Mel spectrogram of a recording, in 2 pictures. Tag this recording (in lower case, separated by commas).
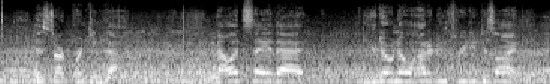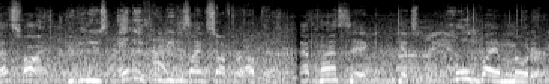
speech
